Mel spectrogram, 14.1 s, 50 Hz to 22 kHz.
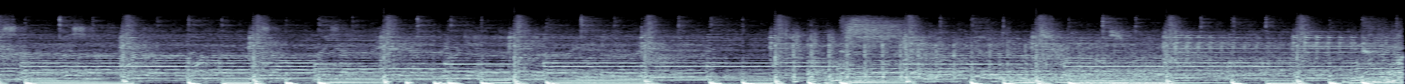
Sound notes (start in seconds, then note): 0.0 upbeat music; 0.7 people chattering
